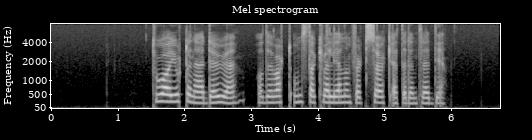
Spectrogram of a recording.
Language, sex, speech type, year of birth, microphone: Norwegian, female, read, 1991, Sennheiser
